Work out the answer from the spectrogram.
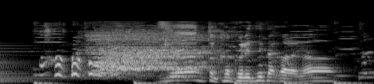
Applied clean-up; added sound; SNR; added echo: classical method log-MMSE.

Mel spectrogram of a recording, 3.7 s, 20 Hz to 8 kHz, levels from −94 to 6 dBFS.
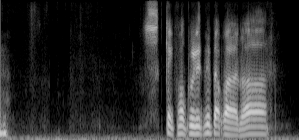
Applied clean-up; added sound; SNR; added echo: neural diffusion model UNIVERSE++.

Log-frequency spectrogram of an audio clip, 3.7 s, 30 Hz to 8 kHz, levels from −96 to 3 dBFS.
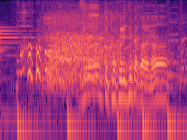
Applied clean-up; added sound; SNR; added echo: none; none; none; none.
